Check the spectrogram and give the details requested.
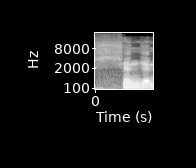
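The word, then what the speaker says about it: Schengen: मतलब प्रोनाउंस देख लीजिए कैसे करना है इसको, शेंजन एरिया।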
